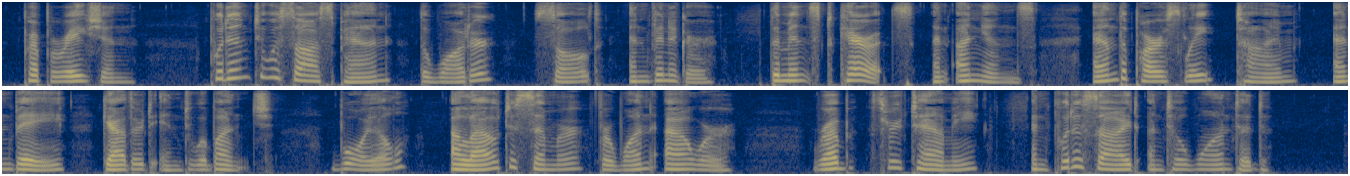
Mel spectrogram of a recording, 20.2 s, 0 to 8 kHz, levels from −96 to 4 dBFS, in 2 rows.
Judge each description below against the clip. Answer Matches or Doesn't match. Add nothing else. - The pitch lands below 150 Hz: Doesn't match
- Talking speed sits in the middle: Doesn't match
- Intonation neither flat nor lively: Matches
